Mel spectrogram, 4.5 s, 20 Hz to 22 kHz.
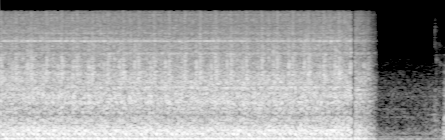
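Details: Ford 5.4L 3-valve engine, constant sharp tapping about four per second at idle after startup tensioner rattle fades; failed roller follower/lash adjuster, engine heavily sludged with some broken guides found on teardown.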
